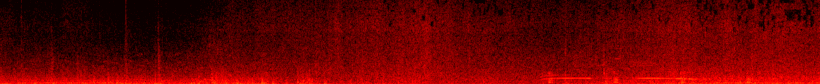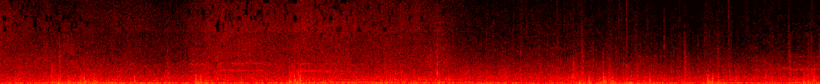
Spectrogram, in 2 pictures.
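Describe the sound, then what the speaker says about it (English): Gusty wind and open-sea waves in a sailing video game, a steady broadband rush of wind noise and surf with occasional faint creaks from the vessel. "Gusty winds can be difficult to manage."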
